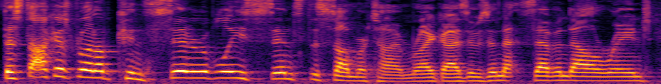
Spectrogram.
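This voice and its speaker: A man's voice: a little high, brisk, dark tone. Nasal-voiced man getting over a cold. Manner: upbeat, addresses viewers as guys. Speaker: finance channel host. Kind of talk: casual direct-to-camera stock talk.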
